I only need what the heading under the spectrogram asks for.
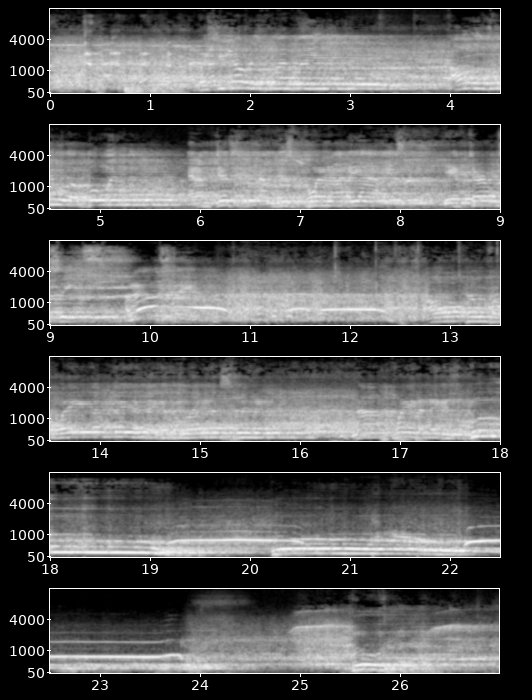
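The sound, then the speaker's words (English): A large crowd boos loudly and continuously, a dense wall of low, droning voices with long falling 'boo' tones rising out of the din toward the end. “You can't fight that boo army.”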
